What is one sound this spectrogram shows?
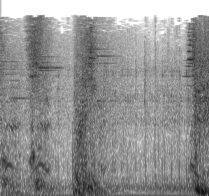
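A blade slashes and clangs in quick strikes.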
